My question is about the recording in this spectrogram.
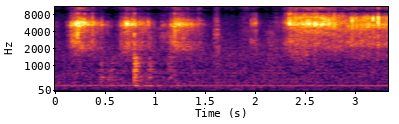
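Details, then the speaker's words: Old transmission bearing from a Caterpillar RD4 diesel crawler (1935–1940), spun by hand after removal during gearbox repair: gritty, crackling hiss in uneven bursts instead of a smooth whir, described as "crispy". Worn bearing, replaced with a new one. "There we go. There's our old bearing. Listen to that"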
